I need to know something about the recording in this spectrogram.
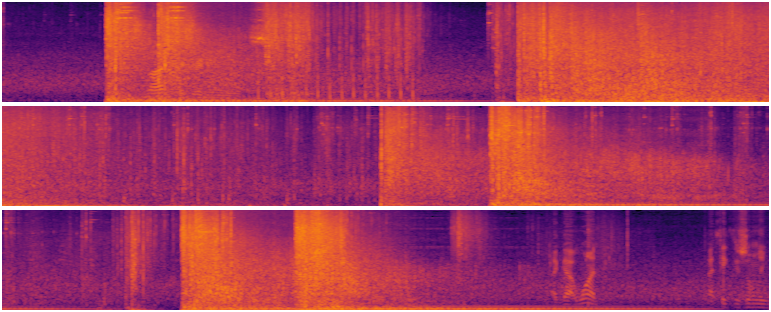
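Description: Heavy rifle shots boom one at a time, each rolling away in a long echo.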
